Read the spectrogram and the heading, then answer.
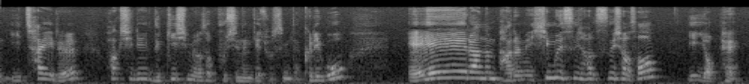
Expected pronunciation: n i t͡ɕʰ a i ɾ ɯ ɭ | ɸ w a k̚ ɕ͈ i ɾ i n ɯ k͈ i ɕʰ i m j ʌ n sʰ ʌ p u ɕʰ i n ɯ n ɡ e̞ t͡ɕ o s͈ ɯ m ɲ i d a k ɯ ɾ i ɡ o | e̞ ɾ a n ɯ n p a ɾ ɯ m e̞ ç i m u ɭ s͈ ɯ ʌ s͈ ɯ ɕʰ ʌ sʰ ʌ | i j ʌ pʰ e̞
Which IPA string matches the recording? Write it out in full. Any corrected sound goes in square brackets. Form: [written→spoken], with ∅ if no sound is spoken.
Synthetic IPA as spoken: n i t͡ɕʰ a i ɾ ɯ ɭ | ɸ w a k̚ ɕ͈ i ɾ i n ɯ k͈ i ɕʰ i m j ʌ n sʰ ʌ p u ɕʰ i n ɯ n ɡ e̞ t͡ɕ o s͈ ɯ m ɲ i d a k ɯ ɾ i ɡ o | e̞ ɾ a n ɯ n p a ɾ ɯ m e̞ ç i m [u→ɯ] ɭ s͈ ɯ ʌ s͈ ɯ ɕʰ ʌ sʰ ʌ | i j ʌ pʰ e̞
